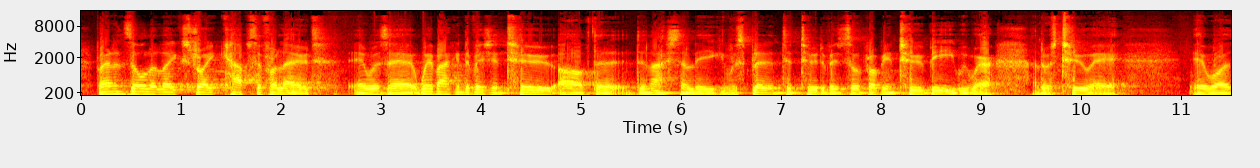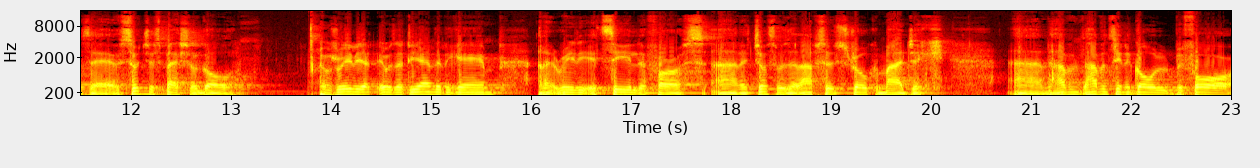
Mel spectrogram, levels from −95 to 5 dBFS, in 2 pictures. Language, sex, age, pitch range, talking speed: English, male, 30-49, 95-110 Hz, 220 wpm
